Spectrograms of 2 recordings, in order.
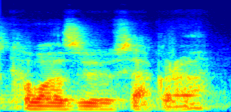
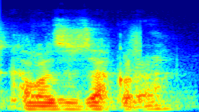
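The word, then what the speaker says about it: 河津桜: yoyogi park also has Kazu zakura yeah I think it becomes kawazu zakura yeah when you say it right yogi park also has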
